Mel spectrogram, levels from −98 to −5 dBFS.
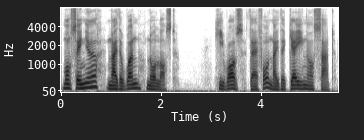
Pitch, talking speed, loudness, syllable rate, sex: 125 Hz, 130 wpm, -20 LUFS, 4.3 syllables/s, male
